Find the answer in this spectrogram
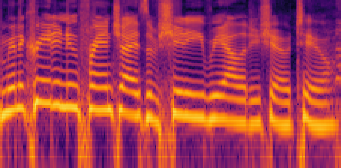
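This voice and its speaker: The speaker's intonation is lively. Noticeable background noise runs underneath. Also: woman. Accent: American. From California (Santa Cruz). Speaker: comedian. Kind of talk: stand-up. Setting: stage with audience.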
